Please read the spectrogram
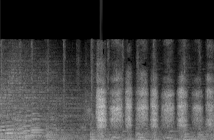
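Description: A comic reaction sound effect: a whoosh, then from about a second in a fast shaker-like rattle of about eight short strokes a second.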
